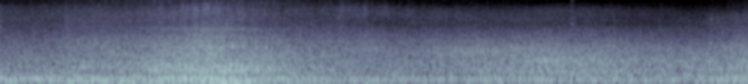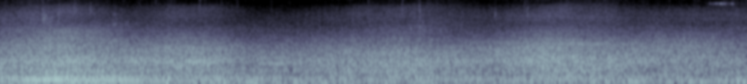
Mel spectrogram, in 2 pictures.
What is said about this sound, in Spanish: Y pues vamos el tráfico de la calzada Colón. Vamos a escucharlo un poco más.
